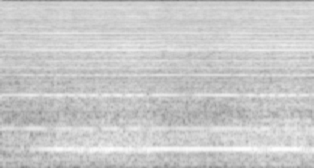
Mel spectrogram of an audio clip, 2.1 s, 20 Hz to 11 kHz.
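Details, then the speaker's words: Surgical drill with a 12 mm drill stop preparing the osteotomy for narrow-diameter implants in the anterior mandible, to stabilise a lower denture: steady high-pitched motor whine. "Next step is I take my 1.2 two on a 12 mm drill stop and I line up according to where I'm going to bodily position my implant"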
